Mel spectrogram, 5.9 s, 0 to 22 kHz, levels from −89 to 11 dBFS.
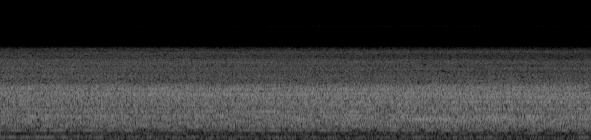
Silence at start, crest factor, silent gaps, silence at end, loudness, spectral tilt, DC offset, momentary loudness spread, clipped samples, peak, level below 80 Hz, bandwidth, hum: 0 s; 12 dB; none; 0 s; -35 LUFS; -4 dB/octave; under 0.1%; 1 LU; under 0.1%; -24 dBFS; -68 dBFS; 11 kHz; none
